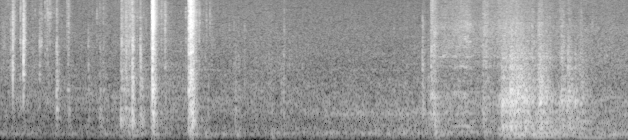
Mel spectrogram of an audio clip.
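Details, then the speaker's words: Vauxhall Astra starting: a few light clicks, then a short metallic rattle as the engine fires that fades away, none at idle; source unclear, owner thinks it might be the exhaust. "you can see that was a bit of a rattle as the car starts ER and I'll do that again so if you just listen out you can hear the car rattle when it starts not quite sure what it is I think it might be the exhaust"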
